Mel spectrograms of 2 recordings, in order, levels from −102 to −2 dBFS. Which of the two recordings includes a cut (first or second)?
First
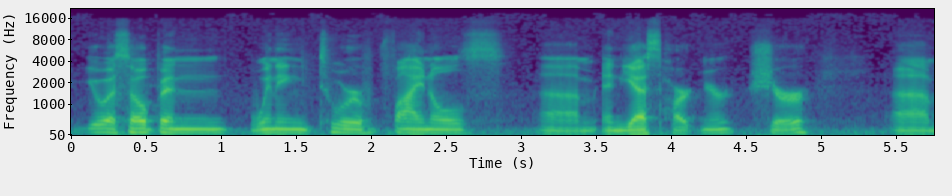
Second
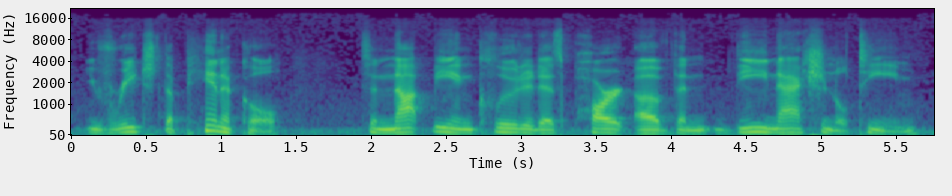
first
